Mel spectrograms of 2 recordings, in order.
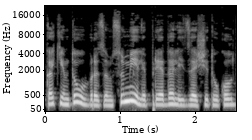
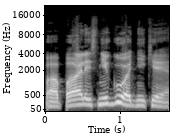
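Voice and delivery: growling, snarled-out voice. Narrator reads a figure catching the boys, growling. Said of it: "прорычал".

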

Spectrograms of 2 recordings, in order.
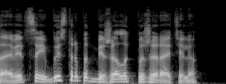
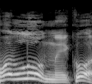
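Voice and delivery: outraged, indignant, pitched-up delivery; 7 semitones higher than usual. Khali answers a beauty's remark, indignant. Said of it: "возмутился Кхали".

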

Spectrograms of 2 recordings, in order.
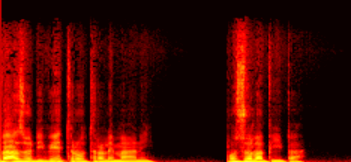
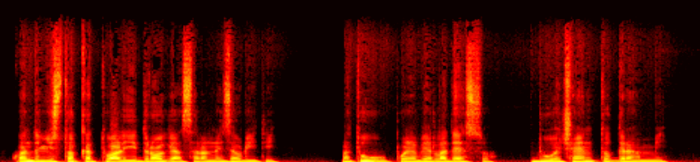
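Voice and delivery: plain

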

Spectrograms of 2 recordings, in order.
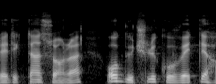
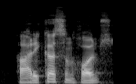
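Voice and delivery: plain reading voice

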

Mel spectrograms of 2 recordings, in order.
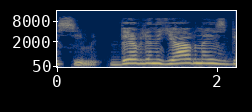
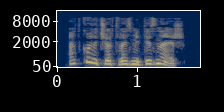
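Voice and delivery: ordinary delivery

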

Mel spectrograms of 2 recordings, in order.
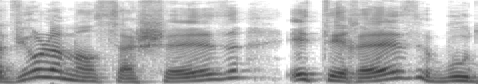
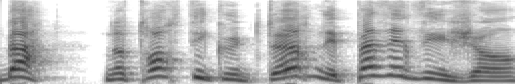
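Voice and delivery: mocking, dismissive, sneering, scornful snicker; 4 semitones higher than usual. Mme Jalade comments on the horticulturist to the others, sneering. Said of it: "ricana Mme Jalade".

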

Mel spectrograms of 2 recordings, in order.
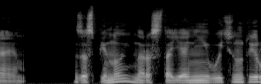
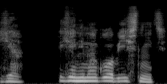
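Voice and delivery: whispered, gasping with pain, much higher and slower; 6 semitones higher than usual. Narrator reads a woman answering a man tightening his grip, whispered, gasping with pain. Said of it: "прошептала Эмбериу".

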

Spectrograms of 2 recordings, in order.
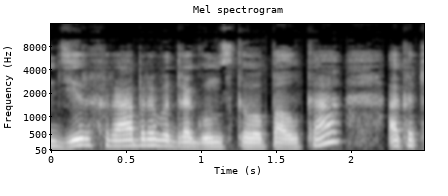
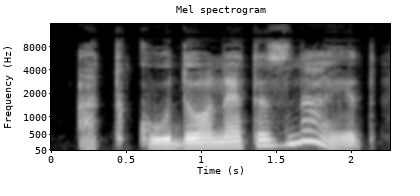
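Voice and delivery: slow, bewildered, astonished wondering aloud; 2 semitones lower than usual. Metternich reacts to Napoleon's son's question to the marshal; muttered in amazement. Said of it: "с изумлением пробормотал Меттерних".

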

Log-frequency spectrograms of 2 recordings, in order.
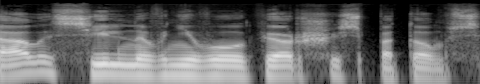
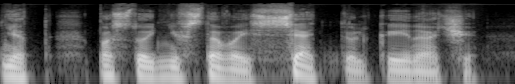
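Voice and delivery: ordinary delivery

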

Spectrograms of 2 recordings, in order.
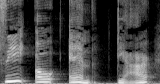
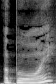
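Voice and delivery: put-on boy said with rising, upward lilt; 3 semitones lower than usual. Intonation drill, first version said with a rise: rising pitch at the end of boy. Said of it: "我用升调".

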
